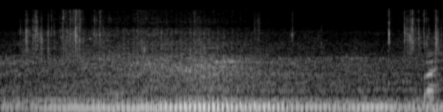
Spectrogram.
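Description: A motor vehicle's engine going by: a low steady hum that swells to its loudest about halfway through and then fades.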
